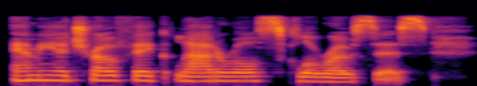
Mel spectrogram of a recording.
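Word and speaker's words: amyotrophic lateral sclerosis: And the actual pronunciation is emotrophic lateral sclerosis.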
